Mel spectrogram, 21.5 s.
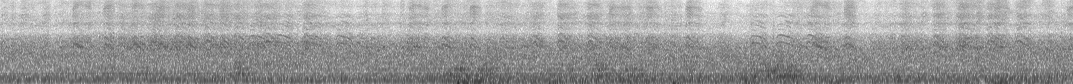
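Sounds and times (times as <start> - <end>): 
flock of crows cawing: 0.0 - 21.4.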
